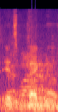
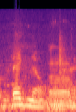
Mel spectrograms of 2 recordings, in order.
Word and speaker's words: Begnaud: It's Begnaud. So Begnaud. It's that French name spelling. The AUD is an O. Uh-huh. So Begnaud.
